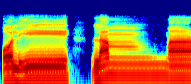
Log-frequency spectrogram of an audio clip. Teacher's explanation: লিতে এক আলিফ টান দিতে হবে, জেরের বামে জজমালা ইয়া, মদের হরফ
